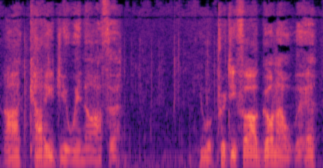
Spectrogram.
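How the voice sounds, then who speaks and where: An actor playing a gruff but kindly rural man in a radio drama, plain-spoken and firm. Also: fairly low pitch, expressive, normal speed, lightly acted. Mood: gruff concern. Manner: plain-spoken, firm, dialect turns of phrase.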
